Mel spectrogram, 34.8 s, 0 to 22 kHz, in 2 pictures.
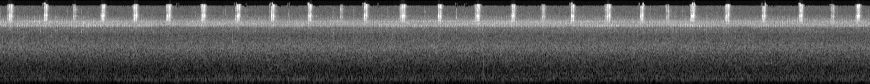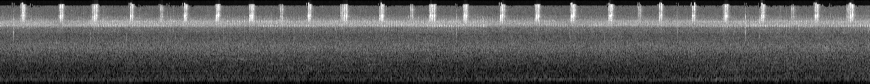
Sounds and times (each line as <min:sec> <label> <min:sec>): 0:00.0 bush crickets 0:34.8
